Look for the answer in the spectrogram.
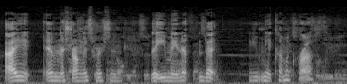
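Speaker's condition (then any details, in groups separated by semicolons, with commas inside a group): Cerebral palsy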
